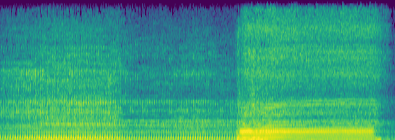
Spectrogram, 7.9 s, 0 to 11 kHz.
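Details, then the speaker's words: Honda GX25 on brush cutter, previously bogging and stalling at full throttle, after removing retention clip kinking fuel line to carburetor: climbs cleanly to steady high wide-open pitch without bogging or stalling; normal full throttle. "So that was the fix. Take off that little plastic piece, and which is the actual fuel line, not the return."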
